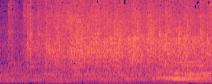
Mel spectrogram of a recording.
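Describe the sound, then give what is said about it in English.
Congregation clapping during a church sermon: a dense, steady wash of hands that swells in after a soft start and holds loud, with a sustained low tone joining near the end. “Are you clapping or you are doing something like clapping?”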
